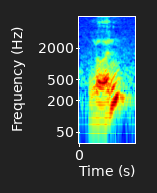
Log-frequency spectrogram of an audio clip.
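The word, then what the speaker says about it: 仑: the idea of arranging things in proper order, pronounced 轮.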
